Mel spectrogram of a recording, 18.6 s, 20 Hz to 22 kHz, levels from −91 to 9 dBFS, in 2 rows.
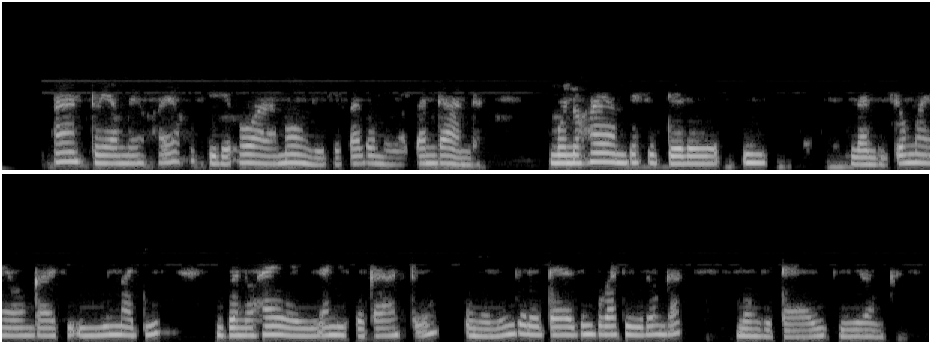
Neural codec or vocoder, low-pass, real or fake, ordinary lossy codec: none; 3.6 kHz; real; MP3, 32 kbps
